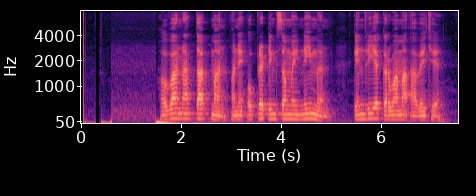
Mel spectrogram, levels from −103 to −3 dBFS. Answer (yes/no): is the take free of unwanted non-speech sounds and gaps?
yes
